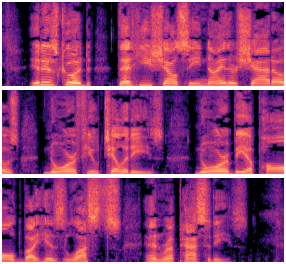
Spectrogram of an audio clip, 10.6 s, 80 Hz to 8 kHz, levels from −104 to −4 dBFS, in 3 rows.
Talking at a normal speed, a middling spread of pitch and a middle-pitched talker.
No: slow, 110 wpm; average, 4.2 semitones; medium, 170 Hz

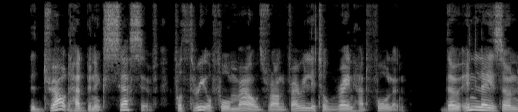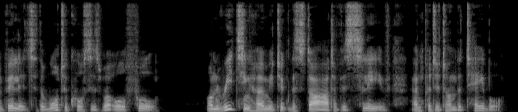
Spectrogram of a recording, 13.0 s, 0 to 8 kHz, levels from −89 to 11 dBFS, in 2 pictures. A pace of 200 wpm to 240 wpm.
Yes: fast, 205 wpm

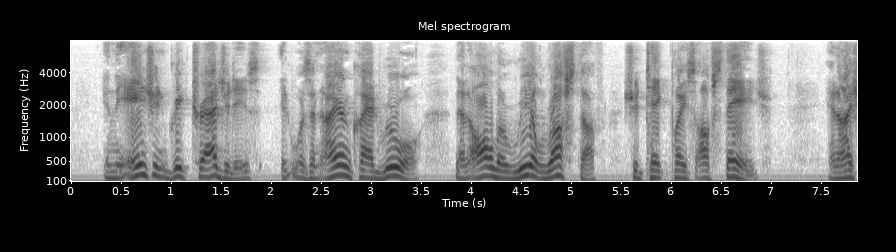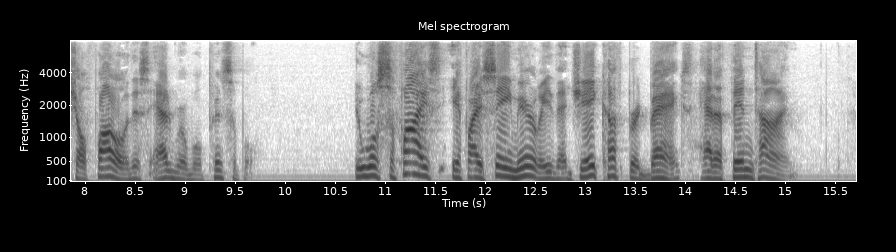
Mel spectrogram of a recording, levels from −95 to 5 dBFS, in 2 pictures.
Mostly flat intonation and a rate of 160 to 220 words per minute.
No: average, 5.0 semitones; average, 165 wpm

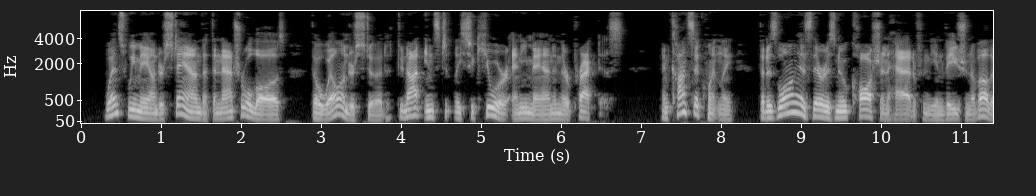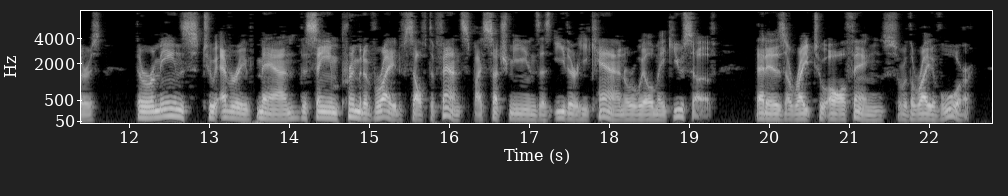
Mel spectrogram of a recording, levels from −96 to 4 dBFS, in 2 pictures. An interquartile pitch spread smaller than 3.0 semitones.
No: average, 5.0 semitones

